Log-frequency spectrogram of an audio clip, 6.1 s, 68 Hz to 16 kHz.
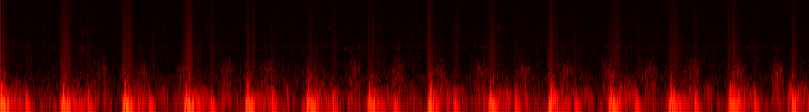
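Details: Own heartbeat recorded during CPR: rapid, regular low thumps at about 130 a minute with faint background hum.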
